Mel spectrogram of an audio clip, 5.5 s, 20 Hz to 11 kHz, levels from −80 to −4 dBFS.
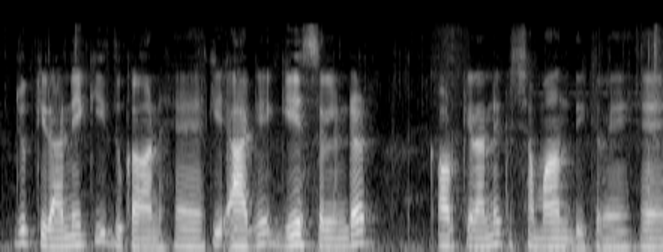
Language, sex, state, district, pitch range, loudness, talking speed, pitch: Hindi, male, Bihar, Araria, 105-125 Hz, -22 LUFS, 185 wpm, 115 Hz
